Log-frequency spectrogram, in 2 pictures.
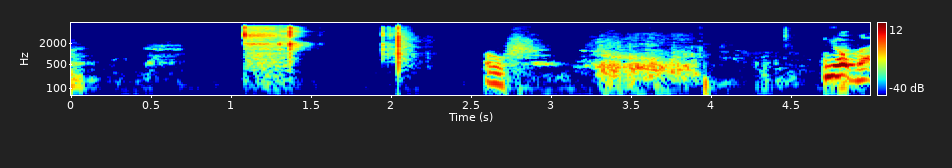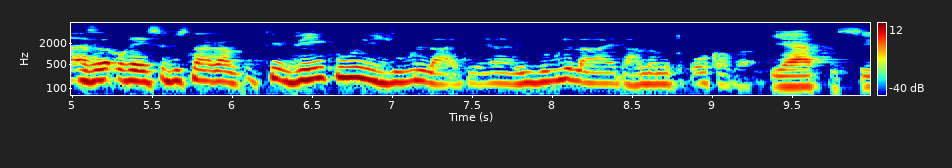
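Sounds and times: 
beer being opened with fizzing hiss: 1.1s - 1.6s
speech: 2.6s - 3.0s, 4.7s - 9.9s.

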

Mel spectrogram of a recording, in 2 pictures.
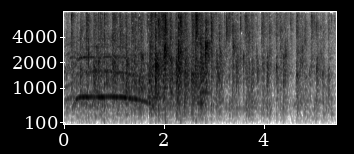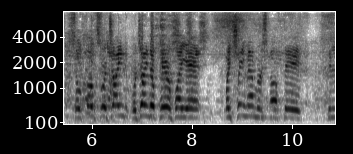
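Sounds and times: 
round of applause: 0.0s - 5.5s
speech: 5.6s - 10.8s.

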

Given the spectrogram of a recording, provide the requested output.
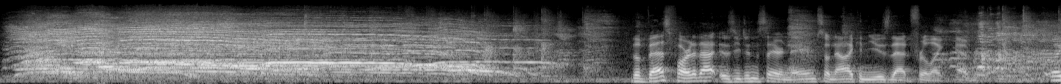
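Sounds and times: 
crowd screaming and yelling at full volume: 0.0s - 5.8s
speech: 6.3s - 10.5s
laughter: 9.3s - 10.5s.

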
